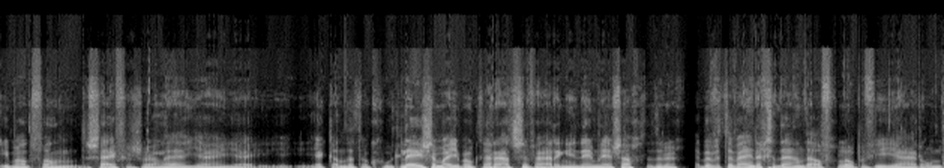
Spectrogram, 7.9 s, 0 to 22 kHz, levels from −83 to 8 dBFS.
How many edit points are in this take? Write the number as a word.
one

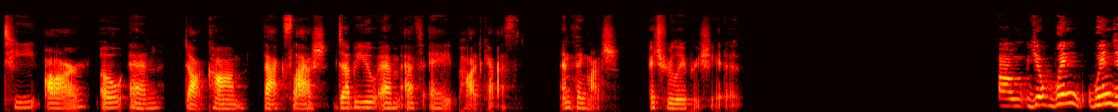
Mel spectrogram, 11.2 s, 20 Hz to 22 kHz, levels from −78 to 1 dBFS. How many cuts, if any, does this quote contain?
three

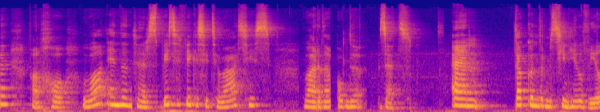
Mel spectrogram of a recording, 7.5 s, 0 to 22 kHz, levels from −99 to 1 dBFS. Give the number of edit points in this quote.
three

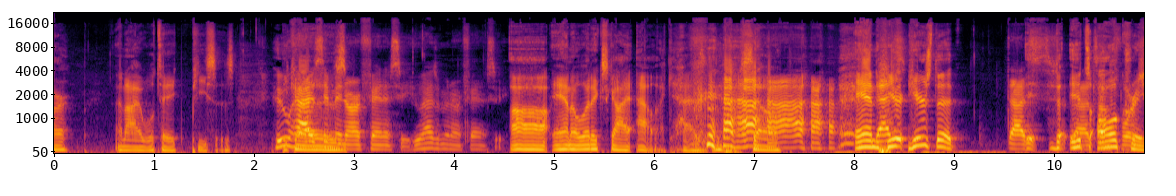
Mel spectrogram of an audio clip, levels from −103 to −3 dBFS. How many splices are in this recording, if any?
two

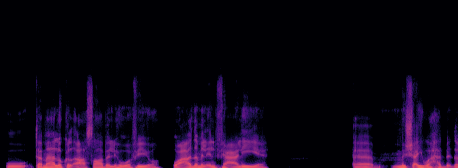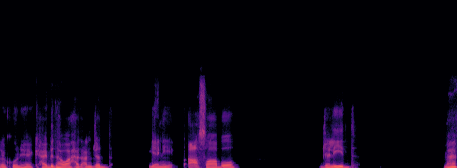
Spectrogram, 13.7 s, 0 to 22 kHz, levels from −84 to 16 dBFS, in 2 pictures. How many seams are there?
zero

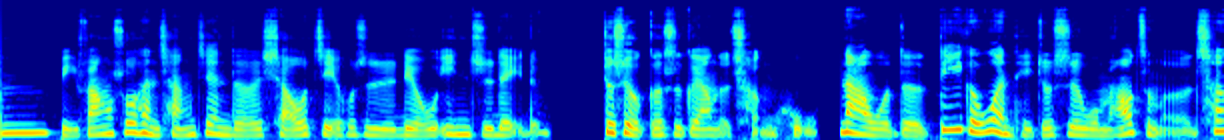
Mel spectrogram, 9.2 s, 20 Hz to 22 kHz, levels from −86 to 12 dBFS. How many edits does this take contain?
one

